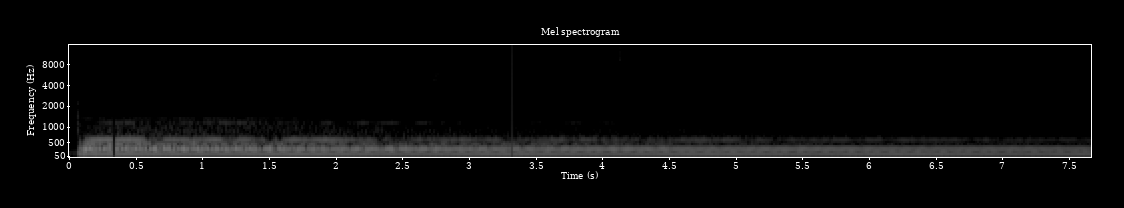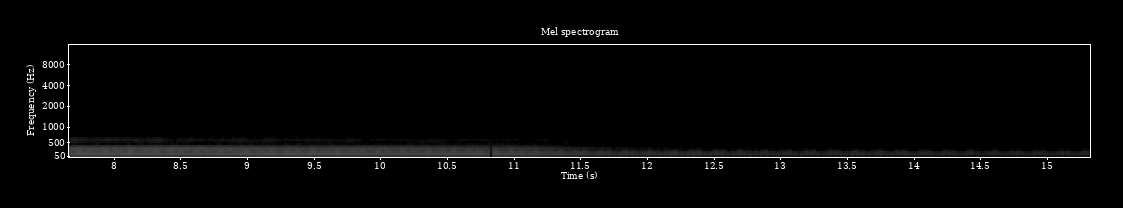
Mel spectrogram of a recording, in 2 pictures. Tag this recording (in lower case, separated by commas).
percussion, musical instrument, music, gong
